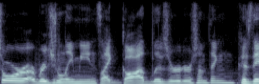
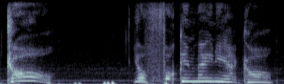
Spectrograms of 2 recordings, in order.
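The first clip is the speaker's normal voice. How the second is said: high-pitched mimicry; 12 semitones higher, 4 dB quieter than usual. Someone exasperated at Carl on the show, high squealing impression. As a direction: exclaim at Carl in a squeaky put-on voice.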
